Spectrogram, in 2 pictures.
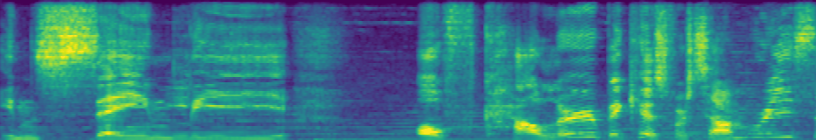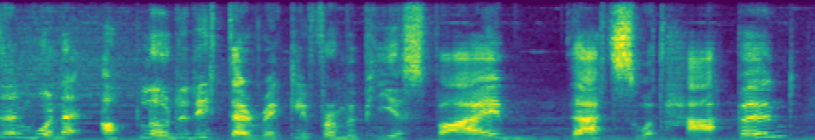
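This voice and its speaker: Giggly, high-pitched excitable woman livestreamer. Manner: frequent swearing. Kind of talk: casual livestream chat while gaming.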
